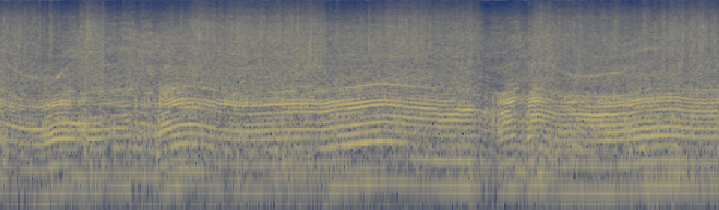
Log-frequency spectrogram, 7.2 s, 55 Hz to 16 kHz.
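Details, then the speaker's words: Ryobi SS30 30cc two-stroke string trimmer after a simple carburetor low-jet adjustment, trimming under load. A high buzz dips and recovers cleanly as the line bites, with no bogging or stalling, so it is running well. "trimmers running great just a little bit of tweaking has definitely helped and it's probably not exactly fine-tuned but uh you know it's running great as far as I'm concerned here it's just not bogging down it's not stalling out"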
